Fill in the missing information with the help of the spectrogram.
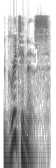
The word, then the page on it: grittiness: British English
